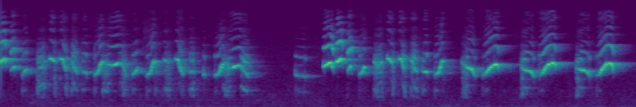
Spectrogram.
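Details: Rapid warbling whistles from a cockatiel, a long run of fluttering notes, a short pause and soft note, then more warbling ending in clear upward-sweeping whistles repeated about every half second.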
